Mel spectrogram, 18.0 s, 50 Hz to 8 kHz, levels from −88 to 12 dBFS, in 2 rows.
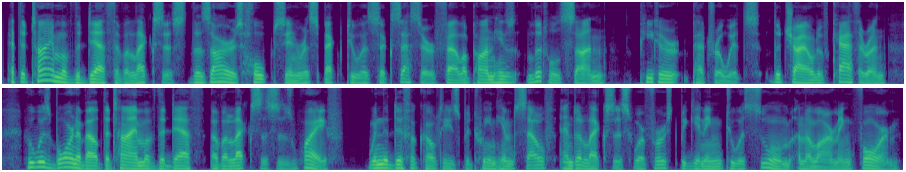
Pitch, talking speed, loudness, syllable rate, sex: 110 Hz, 180 wpm, -21 LUFS, 5.2 syllables/s, male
